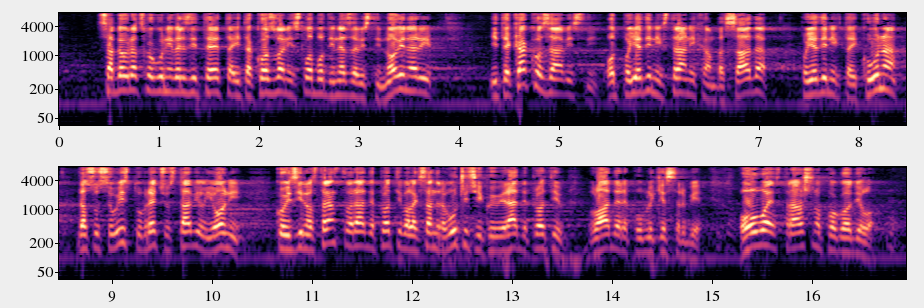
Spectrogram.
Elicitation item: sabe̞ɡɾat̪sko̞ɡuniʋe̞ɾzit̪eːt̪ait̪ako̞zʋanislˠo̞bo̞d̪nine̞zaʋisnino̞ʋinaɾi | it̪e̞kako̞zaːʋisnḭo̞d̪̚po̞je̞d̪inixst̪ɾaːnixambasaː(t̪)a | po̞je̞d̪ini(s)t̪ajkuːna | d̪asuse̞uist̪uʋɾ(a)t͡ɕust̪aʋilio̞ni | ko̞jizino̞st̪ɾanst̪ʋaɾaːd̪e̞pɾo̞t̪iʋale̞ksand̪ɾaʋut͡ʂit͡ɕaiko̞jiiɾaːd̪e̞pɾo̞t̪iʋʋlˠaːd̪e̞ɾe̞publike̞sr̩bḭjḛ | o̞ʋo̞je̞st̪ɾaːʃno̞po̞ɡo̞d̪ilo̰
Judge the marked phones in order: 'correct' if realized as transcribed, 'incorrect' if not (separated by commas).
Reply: incorrect, incorrect, incorrect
